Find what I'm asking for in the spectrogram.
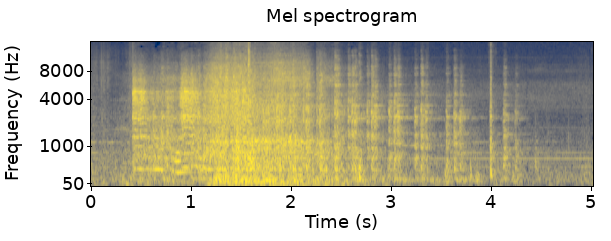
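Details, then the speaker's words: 1977 Oldsmobile 442 barn find sat 30 years, first test fire on starting fluid with new spark plugs: brief rough burst of uneven stumbling pops fading away, not getting fuel (fuel pump later found dead); misfire. "okay that's the fan that's not okay that's not motor noise sounds like she's misfiring oh she's misfiring a little bit"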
